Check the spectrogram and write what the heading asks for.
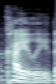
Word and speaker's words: Kylie: At Seagull Kylie. That's it. And my first name is spelled K-Y-L-I-E.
